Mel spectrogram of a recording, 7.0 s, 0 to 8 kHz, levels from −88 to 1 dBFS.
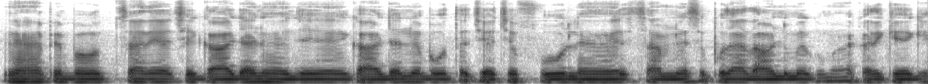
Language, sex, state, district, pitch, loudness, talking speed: Hindi, male, Odisha, Khordha, 95 Hz, -16 LUFS, 180 wpm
